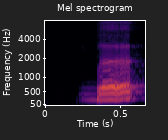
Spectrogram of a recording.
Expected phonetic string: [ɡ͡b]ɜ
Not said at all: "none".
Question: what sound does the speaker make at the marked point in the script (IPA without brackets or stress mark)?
ɡ͡b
